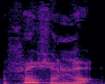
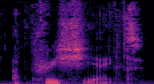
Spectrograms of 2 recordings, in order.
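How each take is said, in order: First: The word is mumbled, with sounds slurred together. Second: The word is clearly articulated, every syllable distinct. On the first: The speaker calls it wrong. "That's a mumble" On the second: The speaker calls it right.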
